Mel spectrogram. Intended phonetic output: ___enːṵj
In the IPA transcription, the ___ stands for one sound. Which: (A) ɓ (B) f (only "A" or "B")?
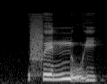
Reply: B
